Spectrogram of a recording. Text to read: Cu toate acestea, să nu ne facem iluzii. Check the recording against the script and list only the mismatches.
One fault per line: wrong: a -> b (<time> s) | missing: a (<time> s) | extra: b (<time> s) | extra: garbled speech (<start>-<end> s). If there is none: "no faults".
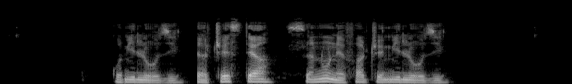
wrong: toate -> iluzii (1.3 s)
